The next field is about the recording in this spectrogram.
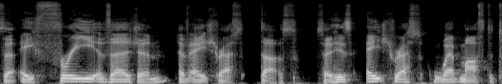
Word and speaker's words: Ahrefs: Before we jump into that, though, of course, we have to give a shout out to our insanely great sponsor, Ahrefs, or Ahrefs as the name should be pronounced.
